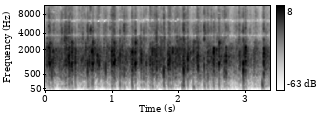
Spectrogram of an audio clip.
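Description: An audience at the Gaîté Lyrique applauds the crew of a live show steadily, a dense patter of many hands clapping at an even, sustained loudness for a few seconds, with no voices standing out.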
